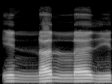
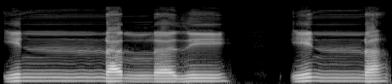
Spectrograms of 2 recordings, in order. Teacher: bacaan Inna di sini ada huruf nun yang berharakat tasydid maka cara membacanyaitu kita menahan suara nunnya suara Nun kita tahan-tahan dulu baru dibaca jangan langsung innalladzi tapi tahan dulu dua ketukan innalladzi Inna maka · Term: gunah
